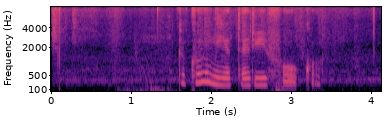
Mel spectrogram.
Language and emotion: Russian, sad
